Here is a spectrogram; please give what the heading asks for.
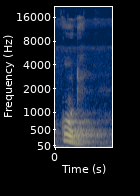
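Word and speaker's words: could: जाता है ठीक है कुड कुड सी ओ य एल डी कुड L silent रहता है कुड खाली पढ़ा जाता है तो कुड हो सकता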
